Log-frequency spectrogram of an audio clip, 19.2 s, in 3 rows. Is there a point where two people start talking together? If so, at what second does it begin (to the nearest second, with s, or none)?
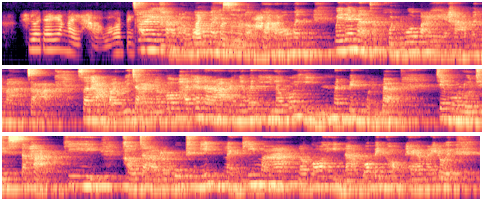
2 s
